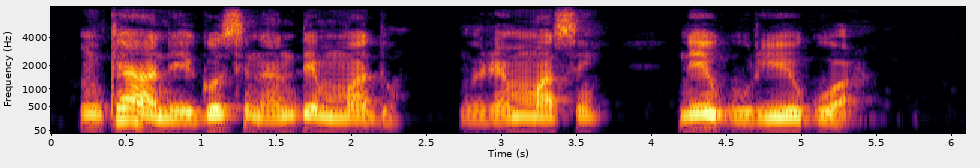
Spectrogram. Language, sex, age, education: Igbo, male, 15-29, tertiary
